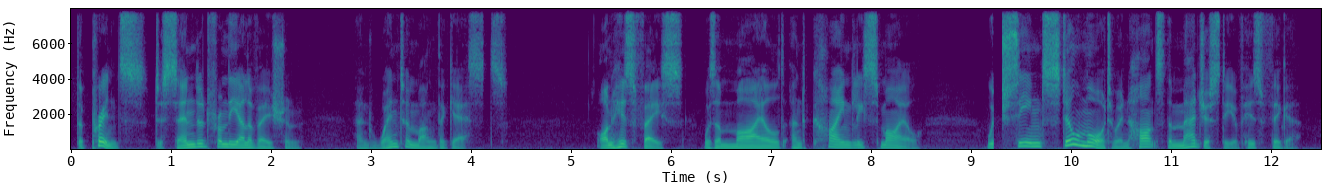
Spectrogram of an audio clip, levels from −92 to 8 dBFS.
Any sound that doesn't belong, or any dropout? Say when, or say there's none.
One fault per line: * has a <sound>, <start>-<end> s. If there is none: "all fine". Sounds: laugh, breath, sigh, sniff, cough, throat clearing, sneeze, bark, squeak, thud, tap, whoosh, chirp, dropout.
* has a dropout, 9.2-9.3 s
